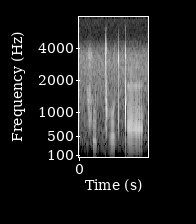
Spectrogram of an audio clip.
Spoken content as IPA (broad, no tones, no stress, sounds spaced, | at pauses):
sʷ æ̃ t ɡ͡ǀ oː t ǃ æ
